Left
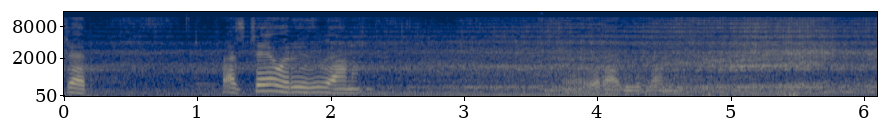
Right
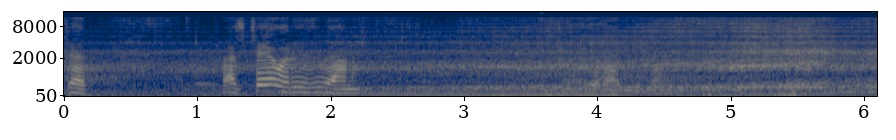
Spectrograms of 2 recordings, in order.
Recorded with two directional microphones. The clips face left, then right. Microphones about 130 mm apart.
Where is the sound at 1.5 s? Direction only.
30° left (ahead or behind).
